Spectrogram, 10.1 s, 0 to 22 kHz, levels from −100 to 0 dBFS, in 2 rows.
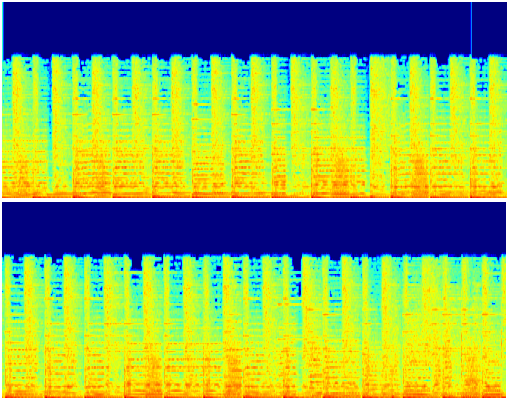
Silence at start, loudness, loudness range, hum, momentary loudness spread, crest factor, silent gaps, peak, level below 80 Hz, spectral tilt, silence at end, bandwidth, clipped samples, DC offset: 0 s; -15 LUFS; 0 LU; none; 1 LU; 14 dB; none; 0 dBFS; -18 dBFS; -3 dB/octave; 0 s; 16.5 kHz; under 0.1%; under 0.1%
